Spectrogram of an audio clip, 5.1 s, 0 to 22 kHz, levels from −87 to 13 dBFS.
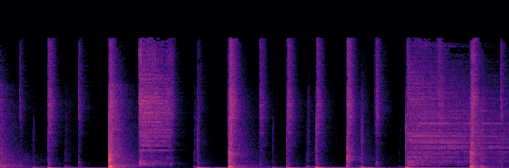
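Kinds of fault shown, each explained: No faults can be heard in this music clip. No working path is listed, so there is nothing further to describe.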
